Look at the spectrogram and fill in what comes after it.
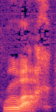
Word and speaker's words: ruach: And it's an ancient Hebrew word that I pronounce ruach, but it not only means breath, but it means spirit.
